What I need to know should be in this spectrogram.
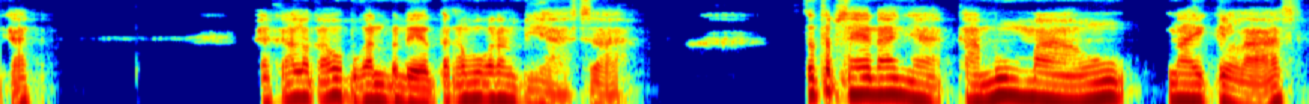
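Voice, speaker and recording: A man preaching a sermon, animated and exclamatory, often calling out to his listeners. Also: mid-range voice, breathy edge, no echo. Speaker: preacher who counsels pastors.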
